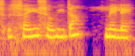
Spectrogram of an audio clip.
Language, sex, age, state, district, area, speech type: Sindhi, female, 30-45, Rajasthan, Ajmer, urban, spontaneous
